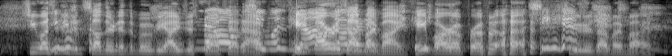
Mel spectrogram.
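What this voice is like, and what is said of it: Usual voice. Nothing is said of it.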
